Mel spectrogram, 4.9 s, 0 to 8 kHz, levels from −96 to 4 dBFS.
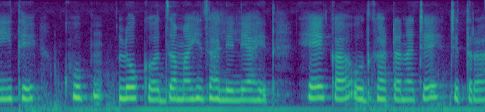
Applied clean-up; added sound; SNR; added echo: none; Wind; 20 dB; none.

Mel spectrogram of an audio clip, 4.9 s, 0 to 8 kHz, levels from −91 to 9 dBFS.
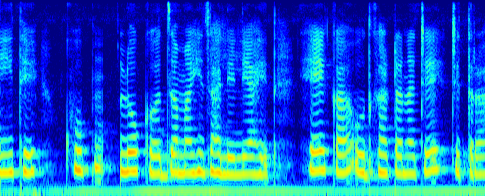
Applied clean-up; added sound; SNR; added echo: none; none; none; none.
